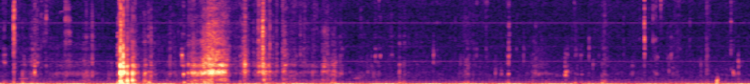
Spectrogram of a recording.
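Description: Close-miked mouth sounds of someone biting and chewing crispy fried chicken: a few loud crunches in the first couple of seconds, then quieter chewing with small crackly ticks, over a steady low hum.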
